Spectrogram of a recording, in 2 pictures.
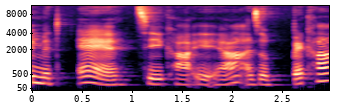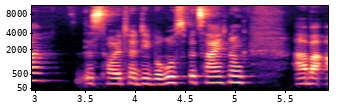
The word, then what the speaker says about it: Bäcker: Und Bäcker, kurzes E, das liegt daran, weil es dort das CK gibt.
